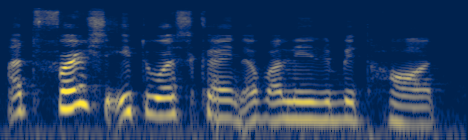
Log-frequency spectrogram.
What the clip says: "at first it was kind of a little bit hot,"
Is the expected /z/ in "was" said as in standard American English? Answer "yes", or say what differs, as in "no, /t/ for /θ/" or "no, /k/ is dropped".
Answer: no, /s/ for /z/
